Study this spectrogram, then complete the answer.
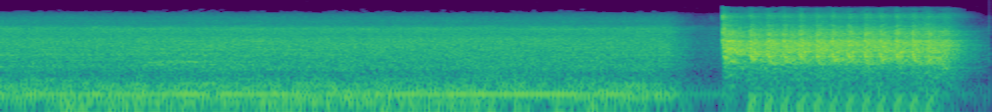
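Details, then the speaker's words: Reassembled motorcycle first start attempt with fluids filled, ECU and air sensor connected, no airbox: starter spins steadily about five seconds but never fires; owner suspects newly changed fuel pump since he didn't hear it prime. "It's not very promising. Think it's the fuel pump because I didn't hear the fuel pump prime and I just changed the fuel pump."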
